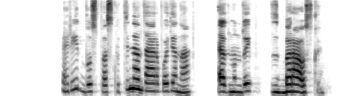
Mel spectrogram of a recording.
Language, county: Lithuanian, Kaunas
